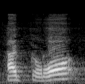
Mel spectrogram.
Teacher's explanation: را کے اوپر زبر ہے اس کو پر پڑھیں گے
